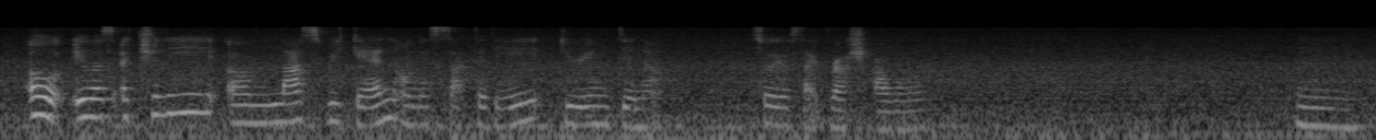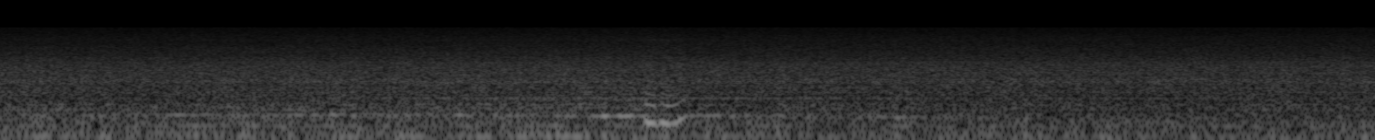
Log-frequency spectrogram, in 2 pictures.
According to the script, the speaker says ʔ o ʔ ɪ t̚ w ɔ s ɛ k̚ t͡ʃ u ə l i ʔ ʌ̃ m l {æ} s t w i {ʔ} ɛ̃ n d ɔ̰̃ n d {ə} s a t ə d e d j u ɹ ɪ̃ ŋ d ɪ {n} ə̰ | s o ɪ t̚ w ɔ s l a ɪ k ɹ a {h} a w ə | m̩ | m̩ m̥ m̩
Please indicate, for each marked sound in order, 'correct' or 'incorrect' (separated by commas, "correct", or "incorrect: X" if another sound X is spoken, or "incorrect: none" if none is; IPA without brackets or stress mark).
incorrect: a, incorrect: k, correct, correct, incorrect: ʃ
